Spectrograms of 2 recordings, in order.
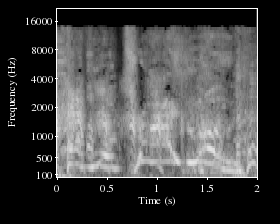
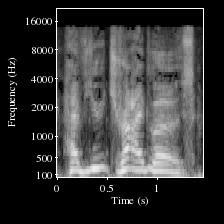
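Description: First: High, hugely drawn-out words; incredulous mocking repeat. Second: Slow, helpful-sounding suggestion; deadpan store clerk. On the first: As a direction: stretch out the clerk's line in mocking disbelief. Incredulous repeat of clerk's punchline. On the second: Retold or imitated. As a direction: retell the clerk's earnest tip, unhurried. Clerk's straight-faced suggestion in retold story.

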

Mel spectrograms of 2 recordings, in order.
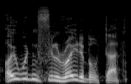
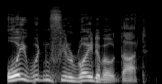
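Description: First: Higher mock Luton accent, "I" as "oi"; terrible Tommy. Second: Luton accent, "Oi" for I, higher and louder. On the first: Doing a terrible impression of Tommy, mock Luton accent. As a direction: ham up Tommy's Luton voice badly. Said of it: "I'm doing a terrible Tommy". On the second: Shown as a demonstration. Mocking Tommy's Luton mates, Luton "Oi" accent. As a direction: lean into the Luton "Oi wouldn't". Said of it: "they say oi instead of I".

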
